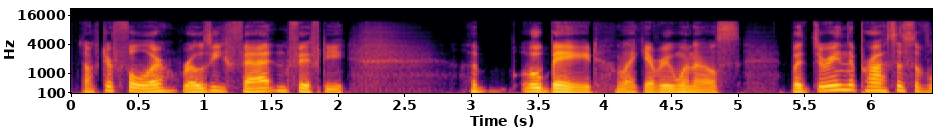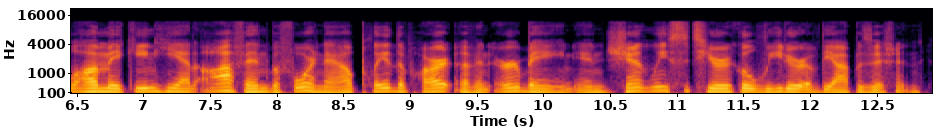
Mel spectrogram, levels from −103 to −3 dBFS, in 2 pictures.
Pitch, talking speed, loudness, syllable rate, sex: 145 Hz, 165 wpm, -20 LUFS, 5.3 syllables/s, male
